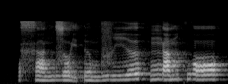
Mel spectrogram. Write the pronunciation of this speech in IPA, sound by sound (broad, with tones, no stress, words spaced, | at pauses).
xa̤˨˩ŋzo̰˧˨jɗə̤˨˩m vi˨˦ə̯ | ŋa˧mkwɔ˧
